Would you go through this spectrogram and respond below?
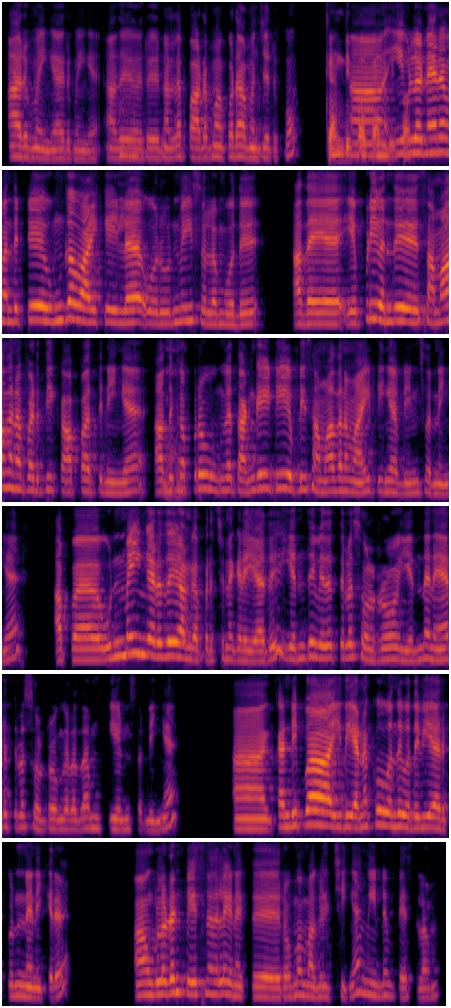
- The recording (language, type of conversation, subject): Tamil, podcast, உண்மையைச் சொல்லிக்கொண்டே நட்பை காப்பாற்றுவது சாத்தியமா?
- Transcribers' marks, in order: other background noise; other noise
